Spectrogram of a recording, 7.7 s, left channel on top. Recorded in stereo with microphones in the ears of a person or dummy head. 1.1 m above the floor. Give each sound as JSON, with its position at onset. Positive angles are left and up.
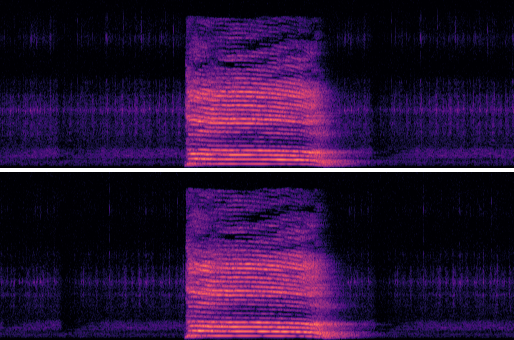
{"t": 2.8, "sound": "a shout", "side_deg": 35, "distance_m": 1.1}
